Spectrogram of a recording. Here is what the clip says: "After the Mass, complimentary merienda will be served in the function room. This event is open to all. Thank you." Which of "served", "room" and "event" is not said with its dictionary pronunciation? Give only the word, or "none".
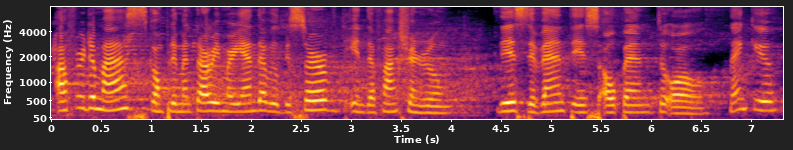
none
